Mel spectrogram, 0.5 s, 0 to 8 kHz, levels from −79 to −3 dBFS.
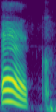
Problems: none marked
